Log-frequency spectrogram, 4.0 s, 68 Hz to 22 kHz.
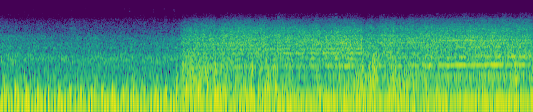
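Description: Yamaha Fazer 800 motorcycle's inline-four engine running while riding, a steady low pulsing drone. About a second in the engine and road noise grow fuller.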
